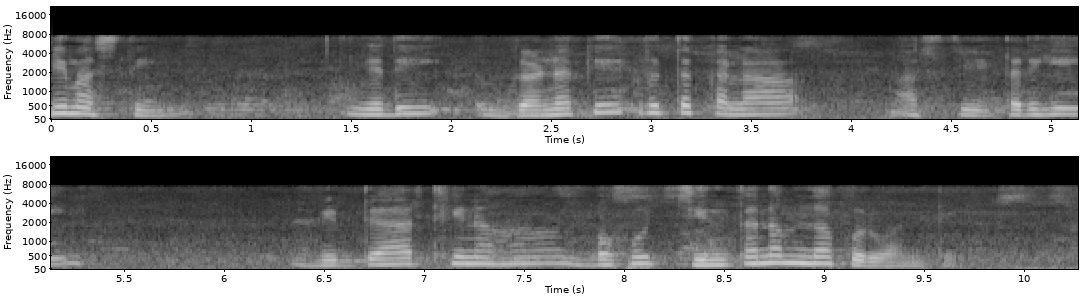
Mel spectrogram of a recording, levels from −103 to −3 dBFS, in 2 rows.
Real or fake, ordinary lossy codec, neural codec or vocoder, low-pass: fake; none; codec, 44.1 kHz, 7.8 kbps, DAC; 7.2 kHz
